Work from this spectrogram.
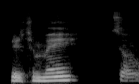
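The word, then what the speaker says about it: résumé: 다음에 뭐라고 써 있습니까 레주메죠 레주 메라고 읽어야 되겠죠 레주 메이는 무슨 메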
